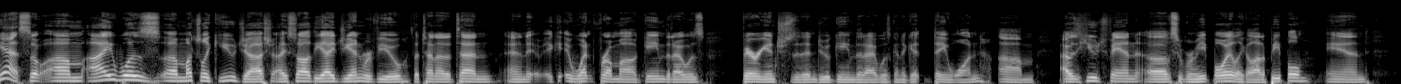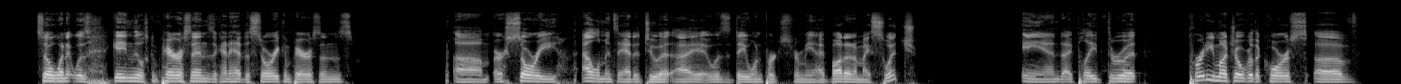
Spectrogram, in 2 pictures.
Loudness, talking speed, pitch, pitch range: -20 LUFS, 230 wpm, 125 Hz, 115-140 Hz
